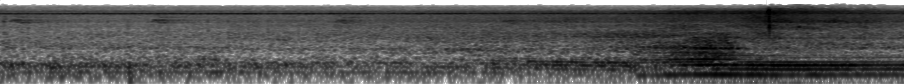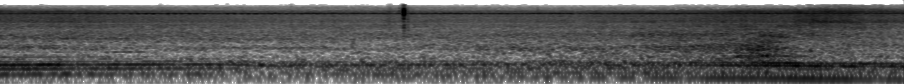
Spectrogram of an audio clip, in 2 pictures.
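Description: Motor vehicles passing by: an engine hum swells to a peak about seven seconds in and fades away, and a second vehicle passes near the end.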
